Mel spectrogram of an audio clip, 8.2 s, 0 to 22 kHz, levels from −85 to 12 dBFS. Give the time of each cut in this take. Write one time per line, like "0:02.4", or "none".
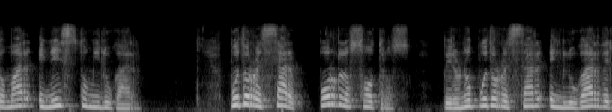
none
